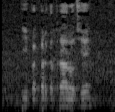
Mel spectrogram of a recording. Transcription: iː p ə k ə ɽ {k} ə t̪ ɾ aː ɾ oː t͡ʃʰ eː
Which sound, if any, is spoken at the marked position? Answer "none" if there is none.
k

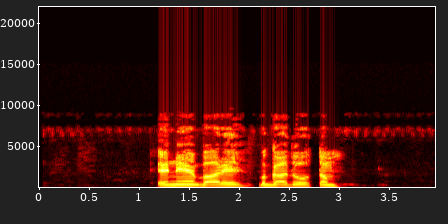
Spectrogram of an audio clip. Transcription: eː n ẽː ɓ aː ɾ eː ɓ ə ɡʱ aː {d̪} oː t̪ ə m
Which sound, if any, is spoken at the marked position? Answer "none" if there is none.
d̪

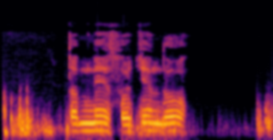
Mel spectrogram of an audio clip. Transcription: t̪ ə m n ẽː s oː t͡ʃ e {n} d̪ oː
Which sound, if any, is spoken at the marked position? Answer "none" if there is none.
n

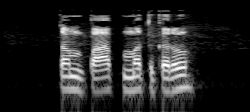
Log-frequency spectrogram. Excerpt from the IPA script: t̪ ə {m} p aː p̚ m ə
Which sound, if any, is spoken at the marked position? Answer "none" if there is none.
m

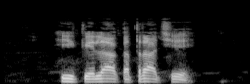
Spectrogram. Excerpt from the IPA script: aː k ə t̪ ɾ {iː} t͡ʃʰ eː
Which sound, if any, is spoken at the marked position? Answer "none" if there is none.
aː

